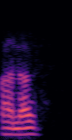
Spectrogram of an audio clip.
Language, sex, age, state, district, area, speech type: Kashmiri, male, 18-30, Jammu and Kashmir, Kulgam, rural, conversation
